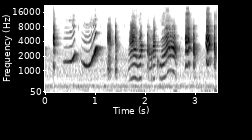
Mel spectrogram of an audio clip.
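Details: Green parrot known for talking gives rapid squawks and upward-sweeping whistles, about two to three sounds per second, with a faint hum behind.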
